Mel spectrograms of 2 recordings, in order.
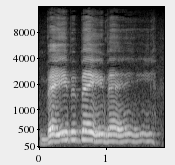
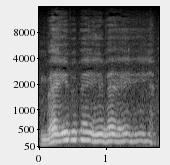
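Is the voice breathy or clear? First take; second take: clear; breathy. First: It is said in a clear, focused voice. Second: It is said in a soft, breathy, sultry voice.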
